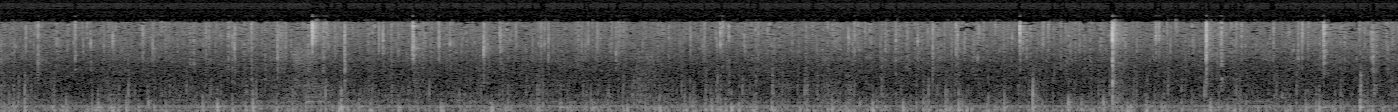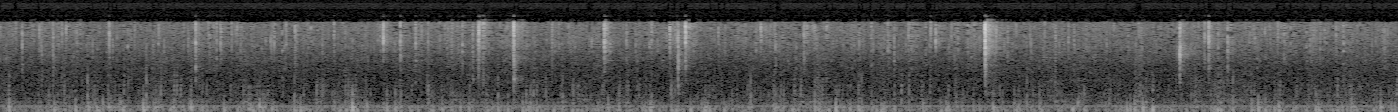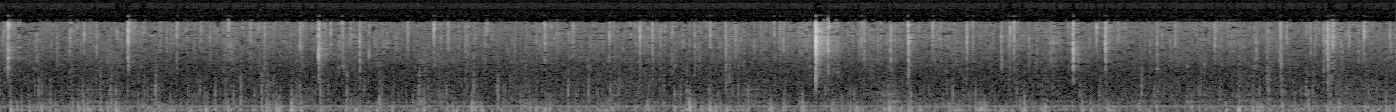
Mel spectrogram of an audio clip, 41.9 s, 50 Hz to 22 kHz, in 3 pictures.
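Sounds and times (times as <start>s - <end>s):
wood fire crackling and popping: 0.0s - 41.9s.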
